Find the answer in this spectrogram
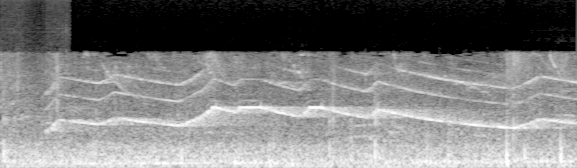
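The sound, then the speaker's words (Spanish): A police siren wails as it arrives at a house, its pitch sweeping up and down in slow, repeated cycles, loud and steady over a low traffic rumble. “al escuchar las sirenas de la policía llegando al lugar sabía que así había sido.”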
